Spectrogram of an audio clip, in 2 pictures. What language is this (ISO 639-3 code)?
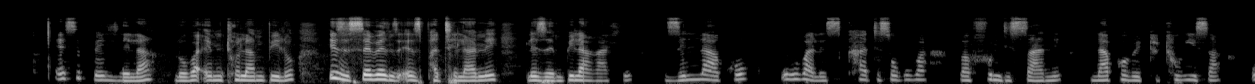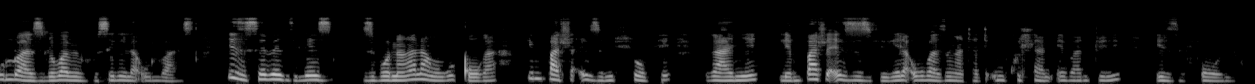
nde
